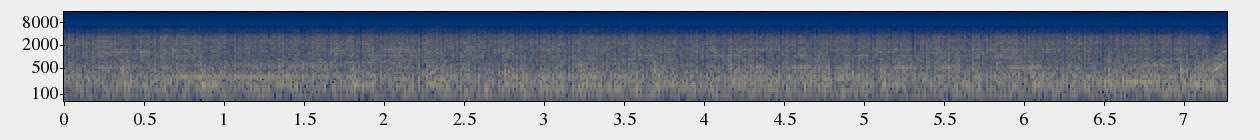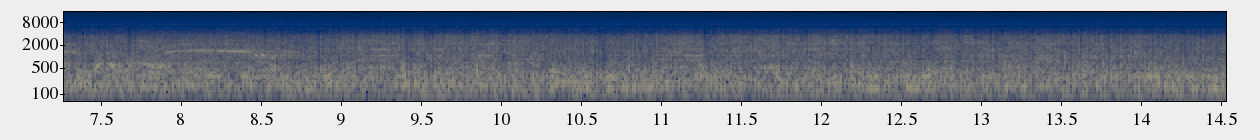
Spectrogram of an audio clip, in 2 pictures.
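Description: A rock band plays loudly through a large concert sound system.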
